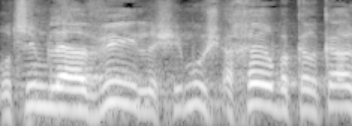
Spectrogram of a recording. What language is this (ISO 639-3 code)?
heb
